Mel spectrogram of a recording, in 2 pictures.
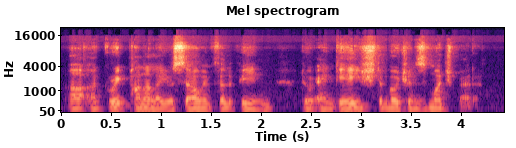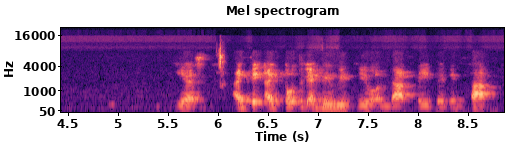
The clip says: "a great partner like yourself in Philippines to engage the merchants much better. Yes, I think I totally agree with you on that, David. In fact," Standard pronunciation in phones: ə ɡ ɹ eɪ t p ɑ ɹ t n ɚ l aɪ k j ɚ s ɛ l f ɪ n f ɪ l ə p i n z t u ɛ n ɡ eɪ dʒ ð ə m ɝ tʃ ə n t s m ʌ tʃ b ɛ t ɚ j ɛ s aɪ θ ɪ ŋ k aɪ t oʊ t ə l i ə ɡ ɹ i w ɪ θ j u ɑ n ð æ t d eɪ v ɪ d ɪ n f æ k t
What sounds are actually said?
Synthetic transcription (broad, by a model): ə ɡ ɹ eɪ t p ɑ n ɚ l aɪ k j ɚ s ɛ l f ɪ n f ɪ l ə p i n t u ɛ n ɡ eɪ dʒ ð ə m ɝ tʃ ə n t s m ʌ tʃ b ɛ t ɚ j ɛ s aɪ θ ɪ ŋ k aɪ t oʊ t ə l i ə ɡ ɹ i w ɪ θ j u ɑ n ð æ t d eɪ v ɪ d ɪ n f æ k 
